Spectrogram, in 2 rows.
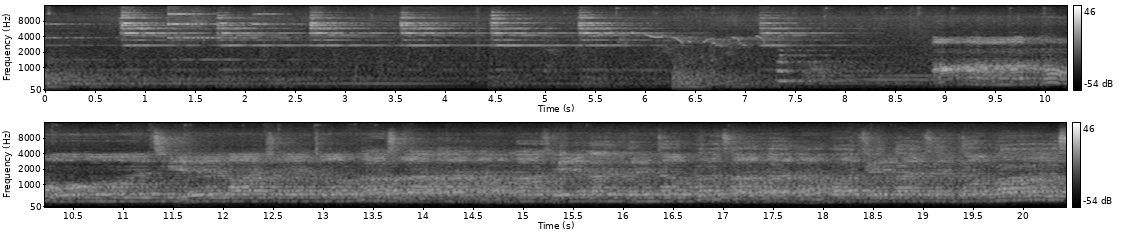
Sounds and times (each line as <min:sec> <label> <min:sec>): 0:08.8 Monks chanting 0:20.4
